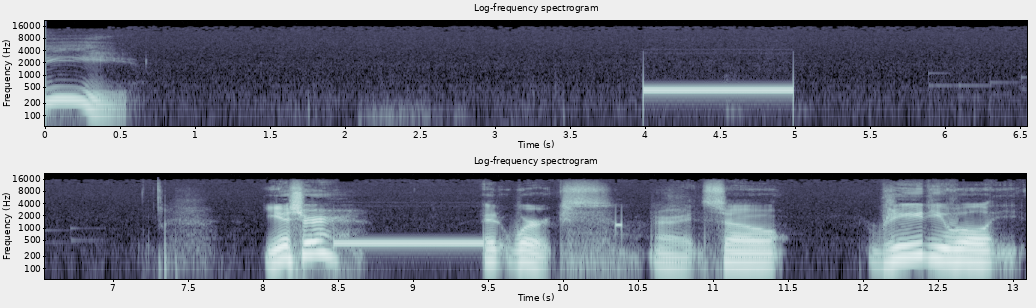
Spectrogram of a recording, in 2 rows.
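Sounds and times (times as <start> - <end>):
faint noise: 0.0 - 13.0
telephone line tone during a test call: 4.0 - 5.0, 8.6 - 9.5
speech: 8.0 - 8.7, 9.5 - 13.0.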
